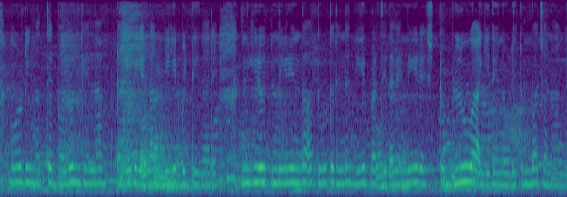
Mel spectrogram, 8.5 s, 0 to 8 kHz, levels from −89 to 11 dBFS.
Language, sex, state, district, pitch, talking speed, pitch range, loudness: Kannada, female, Karnataka, Belgaum, 215 Hz, 140 wpm, 205-225 Hz, -29 LUFS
